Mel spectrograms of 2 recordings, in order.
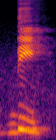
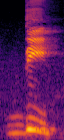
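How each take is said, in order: First: The d is said with the tongue between teeth. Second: The same.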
